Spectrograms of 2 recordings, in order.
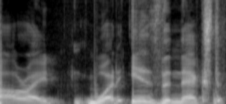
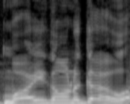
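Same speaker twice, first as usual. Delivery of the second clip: high, failed attempt at an Australian accent. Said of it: "I can't do an Australian accent".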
